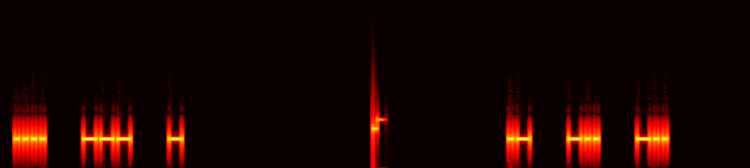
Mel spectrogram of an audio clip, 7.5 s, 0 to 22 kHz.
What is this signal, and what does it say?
Morse code, heard as a keyed tone, about 28 wpm, spaced as for 16 wpm, 700 Hz. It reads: HOT ADD
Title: 3x Character Spacing - Top 300 Words - 28wpm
